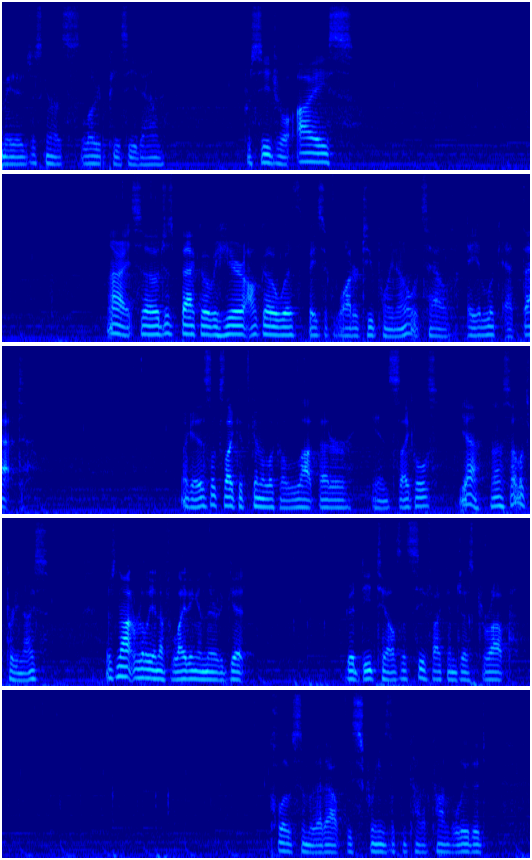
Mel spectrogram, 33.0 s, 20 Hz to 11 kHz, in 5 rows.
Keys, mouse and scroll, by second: 1.1 click, 8.0 click, 8.2 click, 8.3 click, 8.8-10.2 drag, 17.1 click, 18.9-19.9 middle drag, 20.2-21.1 middle drag, 21.8 scroll up 2, 22.5 scroll down 1, 23.6 shift+a, 28.3 shift+a, 31.1 scroll down 2, 31.4 middle click.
